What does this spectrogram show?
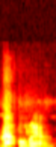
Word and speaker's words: Maline: Is it Meline or Maline? Matt, it doesn't matter, but Maline is how I was there.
